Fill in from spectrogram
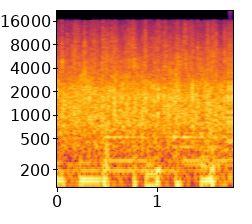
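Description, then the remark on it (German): A studio audience applauds steadily, a dense wash of clapping hands that fills the whole stretch at an even, fairly loud level with no voices on top. “Schön, dass Sie dabei sind zu Hause und schön, dass unser Publikum hier so gut gelaunt ist.”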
